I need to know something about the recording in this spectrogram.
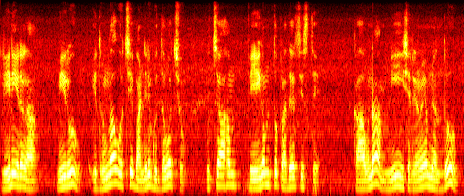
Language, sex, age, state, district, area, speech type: Telugu, male, 18-30, Telangana, Peddapalli, rural, spontaneous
